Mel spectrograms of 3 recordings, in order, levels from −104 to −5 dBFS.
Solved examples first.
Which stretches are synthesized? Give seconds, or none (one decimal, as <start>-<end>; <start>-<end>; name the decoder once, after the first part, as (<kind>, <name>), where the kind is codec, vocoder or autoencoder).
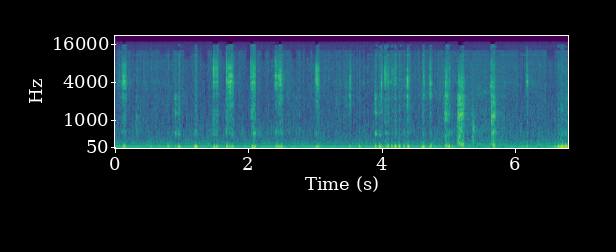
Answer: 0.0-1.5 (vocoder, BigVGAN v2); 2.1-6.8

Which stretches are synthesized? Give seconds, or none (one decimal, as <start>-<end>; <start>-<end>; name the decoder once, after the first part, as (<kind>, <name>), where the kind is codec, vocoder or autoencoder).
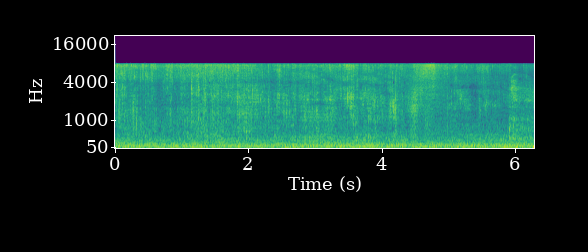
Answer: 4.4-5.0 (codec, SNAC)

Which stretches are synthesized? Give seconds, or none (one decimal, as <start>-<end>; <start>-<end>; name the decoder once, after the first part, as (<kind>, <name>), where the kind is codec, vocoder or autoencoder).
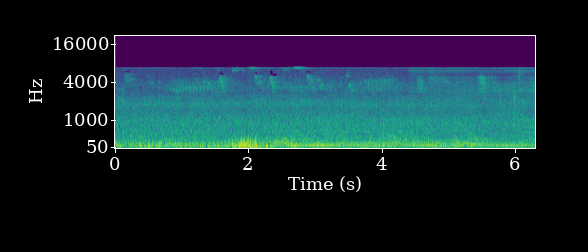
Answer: 4.4-6.3 (codec, SNAC)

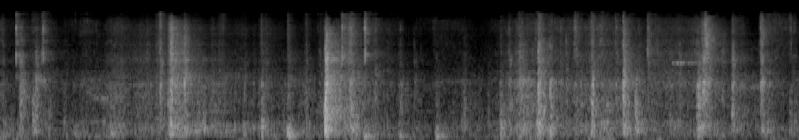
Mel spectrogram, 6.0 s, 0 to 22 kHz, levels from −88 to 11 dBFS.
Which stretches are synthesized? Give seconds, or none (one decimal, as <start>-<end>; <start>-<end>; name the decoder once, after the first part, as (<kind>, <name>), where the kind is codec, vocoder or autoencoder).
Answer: 0.9-2.3 (autoencoder, DAC-VAE)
